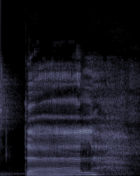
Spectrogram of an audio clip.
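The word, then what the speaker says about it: دال: Um the name of the letter is dal. And of course, the first letter of the name of the letter indicates how it's pronounced. Okay? So, it's pronounced Oh, sorry. Da, di, du.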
